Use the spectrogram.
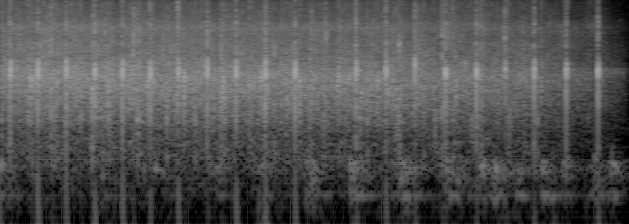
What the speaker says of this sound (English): I ask you now to give the group a round of applause.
